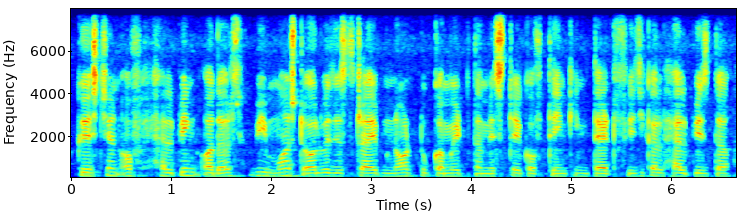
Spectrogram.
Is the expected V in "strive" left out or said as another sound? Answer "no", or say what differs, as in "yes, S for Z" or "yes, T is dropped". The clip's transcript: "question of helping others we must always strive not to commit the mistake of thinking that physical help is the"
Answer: yes, B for V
